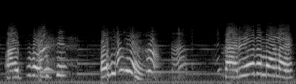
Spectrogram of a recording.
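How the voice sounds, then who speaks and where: A woman's voice: very high voice, fairly even intonation, moderate pace. An actress playing a kind aunt who gives a frightened girl urgent, coaxing instructions, in film dialogue. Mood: urging. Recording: dull old film sound with music.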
